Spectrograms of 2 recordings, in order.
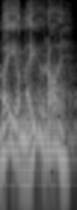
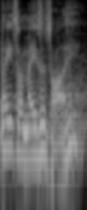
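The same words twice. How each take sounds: First: It is said in a southern Vietnamese accent. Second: It is said in a northern Vietnamese accent. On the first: "In the south" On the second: "what time is it in the north?"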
